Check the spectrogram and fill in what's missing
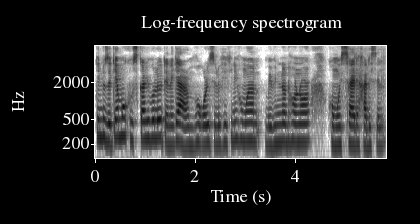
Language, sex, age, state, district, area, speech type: Assamese, female, 30-45, Assam, Dhemaji, rural, spontaneous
